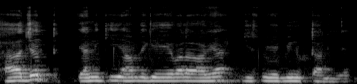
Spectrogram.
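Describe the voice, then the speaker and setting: A male teacher giving a beginner Urdu reading lesson with an Indian Urdu accent, spelling out letters and syllables slowly and asking questions he answers himself. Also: a little high, flat delivery, dark tone, a little hiss or hum.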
